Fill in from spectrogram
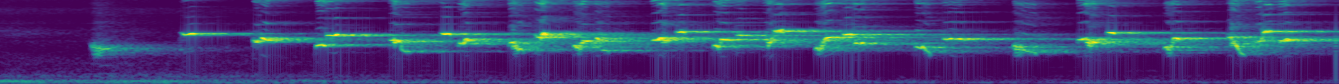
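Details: Dawn song of a yellow-vented bulbul used to lure birds: one opening note, then a continuous tumbling run of gurgling, downward-slurred notes, loud and clear over quiet surroundings.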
